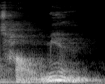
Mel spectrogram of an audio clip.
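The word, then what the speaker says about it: 炒面: I think that is like the maybe Cantonese pronunciation for, in Mandarin, what would be called chao mian.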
